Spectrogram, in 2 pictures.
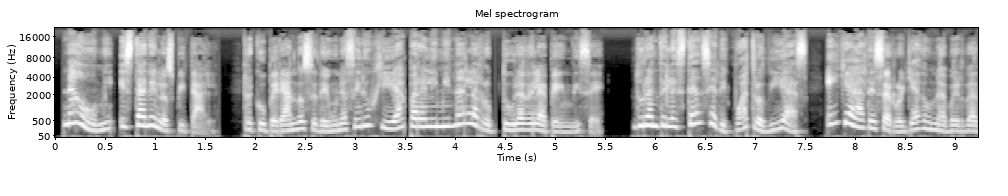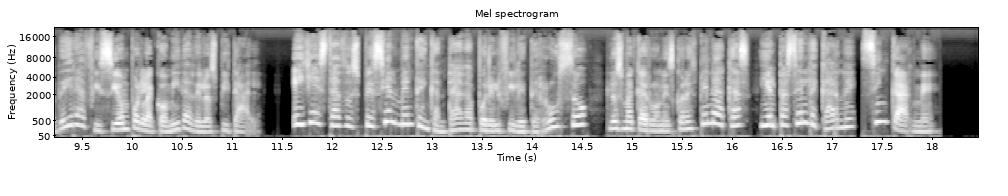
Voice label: Explainer video Dinamic Spanish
